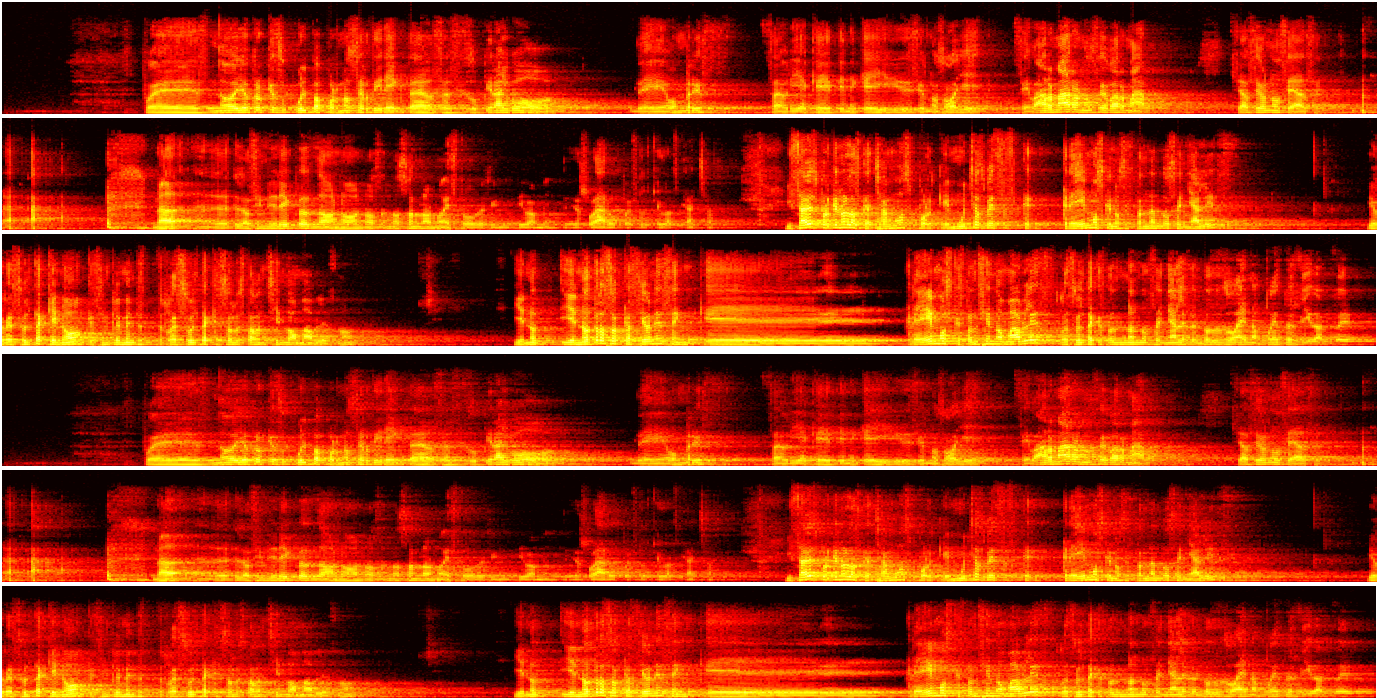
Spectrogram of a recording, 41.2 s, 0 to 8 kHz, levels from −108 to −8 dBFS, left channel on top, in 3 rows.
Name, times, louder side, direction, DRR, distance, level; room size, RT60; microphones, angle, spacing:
voice 1, 1.4-5.6 6.3-7.1 7.7-9.8 10.2-11.5 12.4-13.1 13.8-14.2 14.8-20.7 21.3-26.0 27.4-31.0 32.6-41.0, left 2 dB, 50° left, 10 dB, 0.9 m, -29 dB
21.5 x 20.5 x 6.5 m, 2.9 s
head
